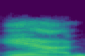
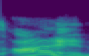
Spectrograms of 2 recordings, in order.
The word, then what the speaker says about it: Ayn: Although we say Ann in our family, we just pronounce it Ann, but it's Ayn.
